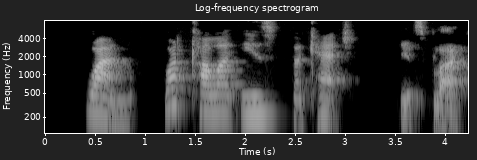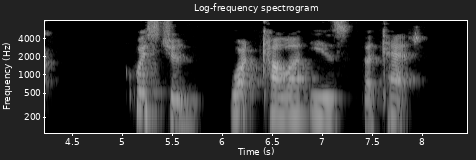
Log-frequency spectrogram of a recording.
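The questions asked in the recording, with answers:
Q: What color is the cat?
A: Black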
